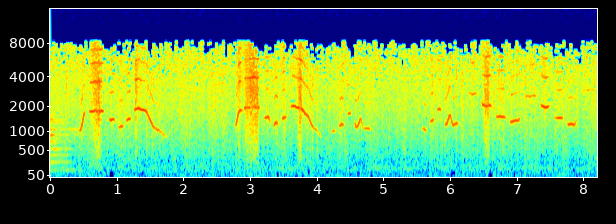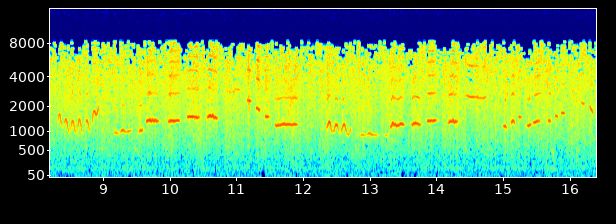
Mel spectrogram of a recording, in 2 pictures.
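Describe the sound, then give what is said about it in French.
Someone whistles an imitation of a blackbird's song: a run of fluting, warbling phrases with swooping slides and short trills, clear, with no talking. “Le merle siffle aussi.”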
